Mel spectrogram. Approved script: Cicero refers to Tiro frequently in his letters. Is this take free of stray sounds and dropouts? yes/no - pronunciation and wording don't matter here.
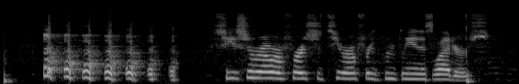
no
